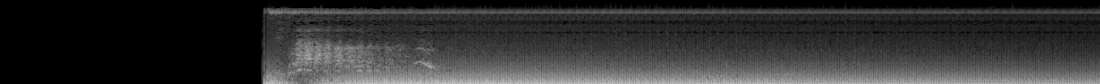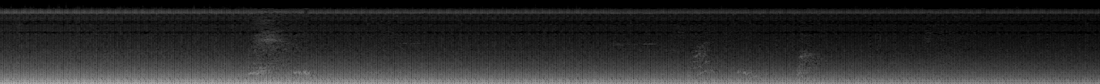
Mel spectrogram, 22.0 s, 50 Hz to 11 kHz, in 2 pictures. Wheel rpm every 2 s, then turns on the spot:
0, 0, 0, 0, 0, 0, 0, 0, 0, 0, 0.
none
